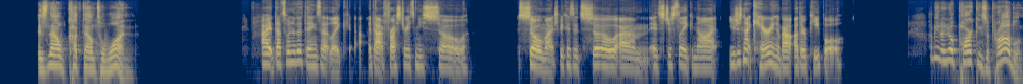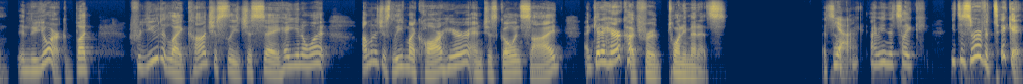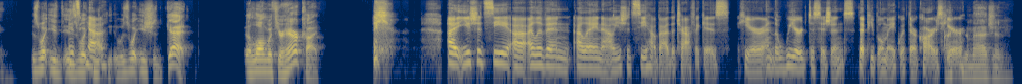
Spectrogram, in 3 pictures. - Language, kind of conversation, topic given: English, unstructured, What changes would improve your local community the most?
- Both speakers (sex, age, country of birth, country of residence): female, 30-34, United States, United States; male, 60-64, United States, United States
- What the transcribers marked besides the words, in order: chuckle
